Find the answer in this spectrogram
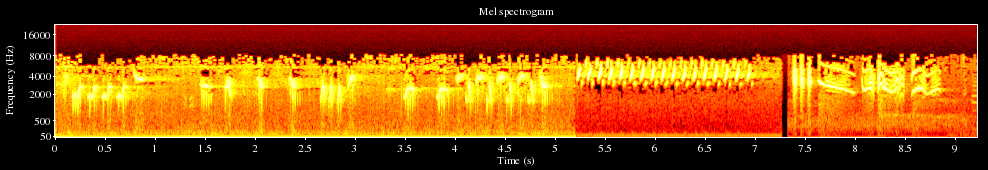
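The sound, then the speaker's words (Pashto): Bright bird song: repeated chirping phrases, then a fast run of evenly spaced high notes, then sharp chattering calls. The song is loud and clear throughout, with no talking. “دا مرغه د خپل څښتن په غوښتنه یو داسې سندره غوي چې بل څوک یې له اورېدو سره سم ویده کیږي”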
